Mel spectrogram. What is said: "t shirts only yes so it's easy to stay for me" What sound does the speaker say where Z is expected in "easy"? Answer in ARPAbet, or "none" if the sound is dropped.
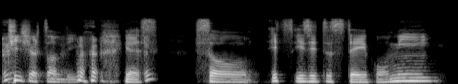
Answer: Z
